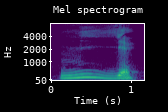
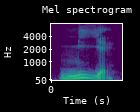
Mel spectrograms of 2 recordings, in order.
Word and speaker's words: millet: And then double L, so y, y, millet, a t at the end, open, millet.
